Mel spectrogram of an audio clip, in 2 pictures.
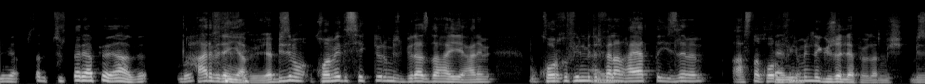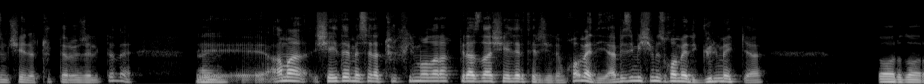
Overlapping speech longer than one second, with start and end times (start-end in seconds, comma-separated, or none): none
